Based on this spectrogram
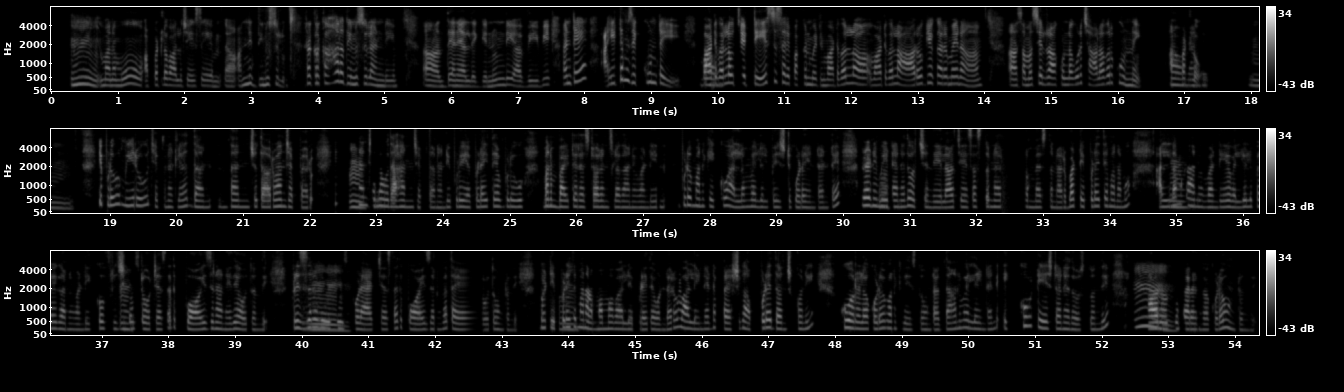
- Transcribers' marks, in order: lip smack; in English: "ఐటెమ్స్"; other background noise; distorted speech; in English: "టేస్ట్"; in English: "రెస్టారెంట్స్‌లో"; other street noise; in English: "బట్"; in English: "స్టోర్"; in English: "ప్రిజర్వేటివ్స్"; in English: "యాడ్"; in English: "పాయిజన్‌గా"; in English: "బట్"; in English: "ఫ్రెష్‌గా"
- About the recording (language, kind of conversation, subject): Telugu, podcast, పాత కుటుంబ వంటకాలను కొత్త ప్రయోగాలతో మీరు ఎలా మేళవిస్తారు?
